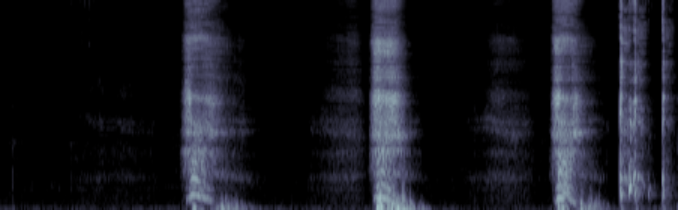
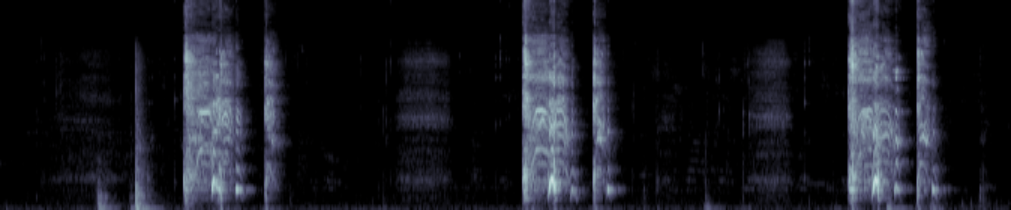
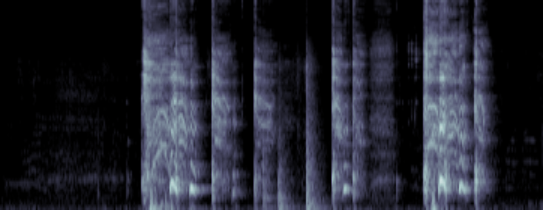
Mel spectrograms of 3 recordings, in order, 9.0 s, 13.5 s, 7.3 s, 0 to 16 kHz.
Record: {"exhalation_length": "9.0 s", "exhalation_amplitude": 14546, "exhalation_signal_mean_std_ratio": 0.34, "three_cough_length": "13.5 s", "three_cough_amplitude": 32768, "three_cough_signal_mean_std_ratio": 0.3, "cough_length": "7.3 s", "cough_amplitude": 32768, "cough_signal_mean_std_ratio": 0.35, "survey_phase": "alpha (2021-03-01 to 2021-08-12)", "age": "45-64", "gender": "Female", "wearing_mask": "No", "symptom_cough_any": true, "symptom_shortness_of_breath": true, "symptom_diarrhoea": true, "symptom_fatigue": true, "symptom_fever_high_temperature": true, "symptom_headache": true, "symptom_change_to_sense_of_smell_or_taste": true, "symptom_loss_of_taste": true, "symptom_onset": "8 days", "smoker_status": "Never smoked", "respiratory_condition_asthma": true, "respiratory_condition_other": false, "recruitment_source": "Test and Trace", "submission_delay": "1 day", "covid_test_result": "Positive", "covid_test_method": "RT-qPCR", "covid_ct_value": 29.1, "covid_ct_gene": "ORF1ab gene", "covid_ct_mean": 29.8, "covid_viral_load": "170 copies/ml", "covid_viral_load_category": "Minimal viral load (< 10K copies/ml)"}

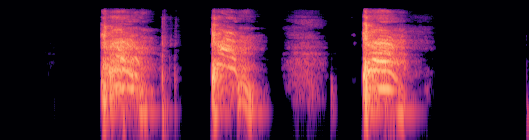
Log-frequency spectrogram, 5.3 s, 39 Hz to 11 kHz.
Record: {"three_cough_length": "5.3 s", "three_cough_amplitude": 27388, "three_cough_signal_mean_std_ratio": 0.36, "survey_phase": "beta (2021-08-13 to 2022-03-07)", "age": "65+", "gender": "Male", "wearing_mask": "No", "symptom_none": true, "smoker_status": "Current smoker (11 or more cigarettes per day)", "respiratory_condition_asthma": false, "respiratory_condition_other": false, "recruitment_source": "REACT", "submission_delay": "0 days", "covid_test_result": "Negative", "covid_test_method": "RT-qPCR", "influenza_a_test_result": "Negative", "influenza_b_test_result": "Negative"}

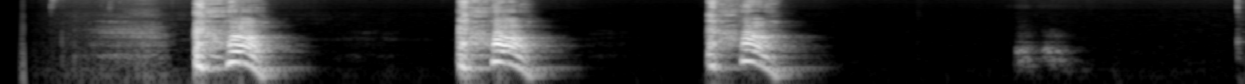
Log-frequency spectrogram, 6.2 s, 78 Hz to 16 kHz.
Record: {"three_cough_length": "6.2 s", "three_cough_amplitude": 32768, "three_cough_signal_mean_std_ratio": 0.29, "survey_phase": "beta (2021-08-13 to 2022-03-07)", "age": "45-64", "gender": "Female", "wearing_mask": "No", "symptom_none": true, "smoker_status": "Never smoked", "respiratory_condition_asthma": false, "respiratory_condition_other": false, "recruitment_source": "REACT", "submission_delay": "1 day", "covid_test_result": "Negative", "covid_test_method": "RT-qPCR", "influenza_a_test_result": "Negative", "influenza_b_test_result": "Negative"}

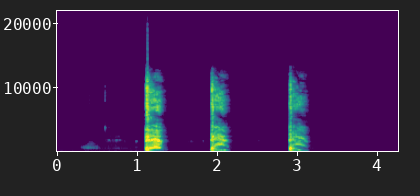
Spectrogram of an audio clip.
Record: {"three_cough_length": "4.3 s", "three_cough_amplitude": 32768, "three_cough_signal_mean_std_ratio": 0.25, "survey_phase": "beta (2021-08-13 to 2022-03-07)", "age": "18-44", "gender": "Female", "wearing_mask": "No", "symptom_none": true, "smoker_status": "Never smoked", "respiratory_condition_asthma": false, "respiratory_condition_other": false, "recruitment_source": "REACT", "submission_delay": "1 day", "covid_test_result": "Negative", "covid_test_method": "RT-qPCR", "influenza_a_test_result": "Negative", "influenza_b_test_result": "Negative"}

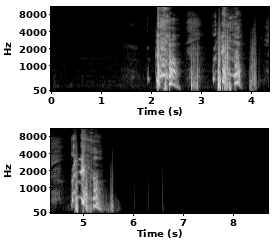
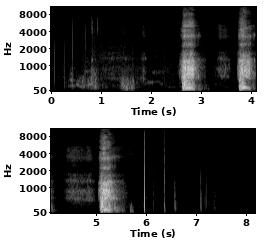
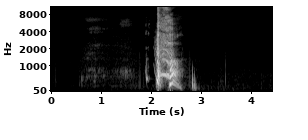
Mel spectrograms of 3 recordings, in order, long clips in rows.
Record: {"three_cough_length": "8.7 s", "three_cough_amplitude": 32768, "three_cough_signal_mean_std_ratio": 0.3, "exhalation_length": "8.2 s", "exhalation_amplitude": 29731, "exhalation_signal_mean_std_ratio": 0.25, "cough_length": "4.4 s", "cough_amplitude": 32768, "cough_signal_mean_std_ratio": 0.24, "survey_phase": "alpha (2021-03-01 to 2021-08-12)", "age": "45-64", "gender": "Male", "wearing_mask": "No", "symptom_fatigue": true, "symptom_onset": "13 days", "smoker_status": "Ex-smoker", "respiratory_condition_asthma": false, "respiratory_condition_other": false, "recruitment_source": "REACT", "submission_delay": "1 day", "covid_test_result": "Negative", "covid_test_method": "RT-qPCR"}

